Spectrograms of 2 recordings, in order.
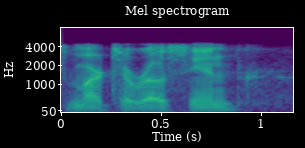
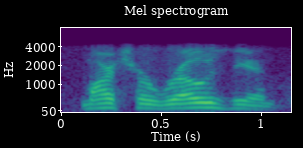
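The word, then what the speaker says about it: Martirosyan: I mean, GGG announcing his fight against Mark Tarosian. How do you say it? How do you say his name? I struggle with these Armenian names. – Vanis Martirosian. – Martirosian. Thank you.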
